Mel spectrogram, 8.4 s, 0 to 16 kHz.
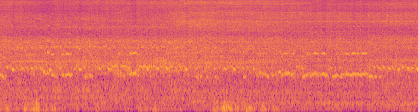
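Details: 2012 Cadillac CTS4 3.6, once warm: a loud, steady high squeal over a hissy engine that sounds like a front cam bearing, caused by a PCV system someone opened up sucking air as a vacuum leak.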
